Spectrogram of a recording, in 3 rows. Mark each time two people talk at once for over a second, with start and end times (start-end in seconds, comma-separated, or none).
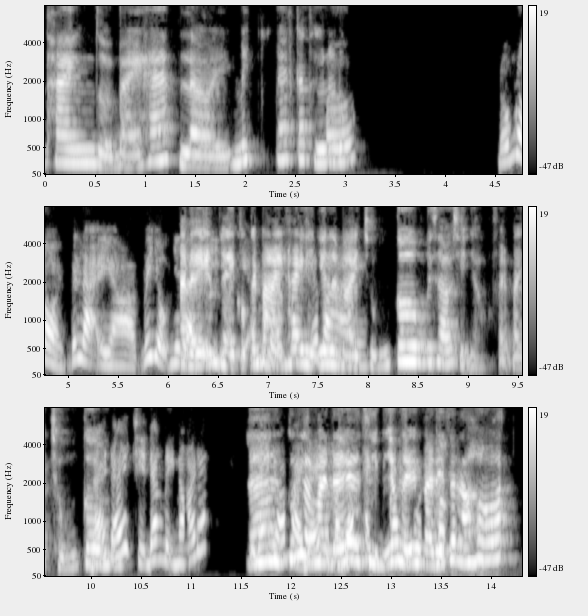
6.1-8.0, 11.6-13.6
